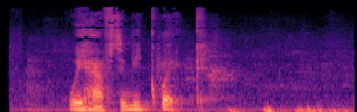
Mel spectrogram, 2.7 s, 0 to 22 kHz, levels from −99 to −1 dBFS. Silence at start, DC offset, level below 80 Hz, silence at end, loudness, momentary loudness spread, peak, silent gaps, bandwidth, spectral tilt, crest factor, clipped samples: 0.2 s; under 0.1%; -42 dBFS; 0 s; -27 LUFS; 16 LU; -8 dBFS; none; 16 kHz; -6.5 dB/octave; 20 dB; under 0.1%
